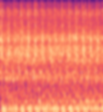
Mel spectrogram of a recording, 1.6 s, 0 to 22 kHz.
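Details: Nissan 180SX with RB20 engine swap, first start: loud rough idle with fast, even ticking knock, seeming to come from one side, not exhaust; cause undetermined.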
